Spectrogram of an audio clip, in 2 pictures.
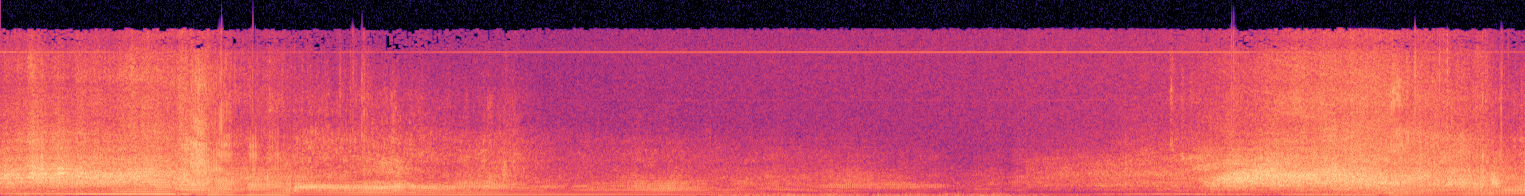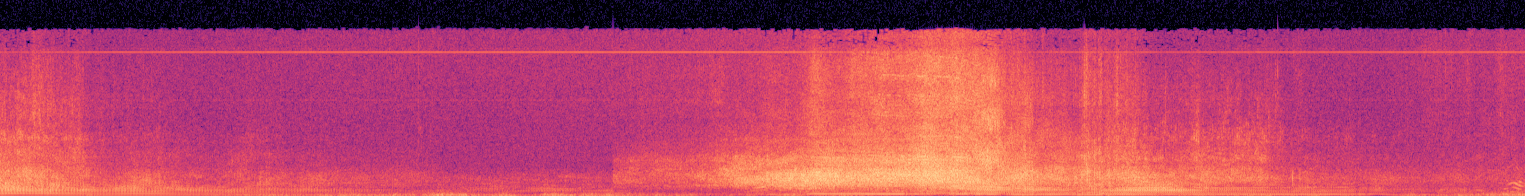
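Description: Rally cars racing past one after another on a tarmac stage, three passes about ten seconds apart. Each engine note drops in pitch as the car goes by, then holds steady as it pulls away.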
